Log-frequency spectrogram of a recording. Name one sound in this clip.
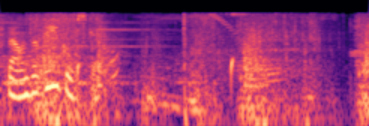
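A bright game chime rings as an item is collected.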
